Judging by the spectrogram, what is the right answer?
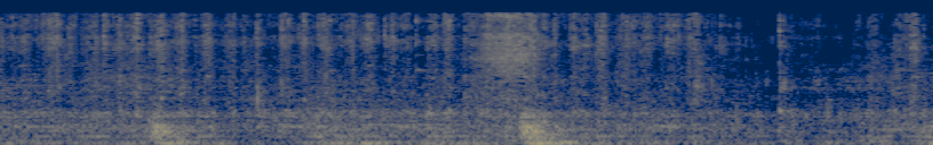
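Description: Hand whisk beating yogurt and spice powders in a glass bowl: rapid, repeated scraping strokes against the glass.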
